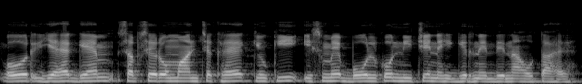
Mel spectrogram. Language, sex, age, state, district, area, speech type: Hindi, male, 18-30, Madhya Pradesh, Gwalior, rural, spontaneous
